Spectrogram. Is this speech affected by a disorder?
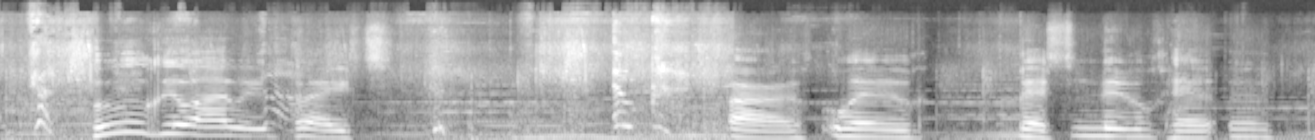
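Yes: cerebral palsy; affects voice.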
